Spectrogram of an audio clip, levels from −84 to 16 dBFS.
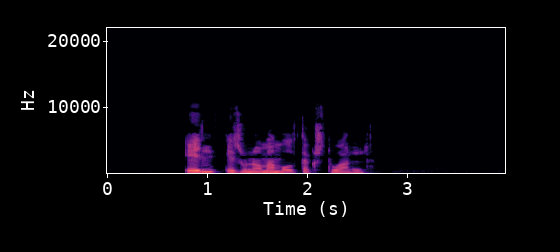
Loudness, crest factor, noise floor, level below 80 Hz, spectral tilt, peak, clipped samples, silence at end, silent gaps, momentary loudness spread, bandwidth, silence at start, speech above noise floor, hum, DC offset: -27 LUFS; 22 dB; -82 dBFS; -84 dBFS; -6 dB/octave; -8 dBFS; under 0.1%; 1.4 s; none; 12 LU; 9.8 kHz; 0.8 s; 56 dB; none; under 0.1%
